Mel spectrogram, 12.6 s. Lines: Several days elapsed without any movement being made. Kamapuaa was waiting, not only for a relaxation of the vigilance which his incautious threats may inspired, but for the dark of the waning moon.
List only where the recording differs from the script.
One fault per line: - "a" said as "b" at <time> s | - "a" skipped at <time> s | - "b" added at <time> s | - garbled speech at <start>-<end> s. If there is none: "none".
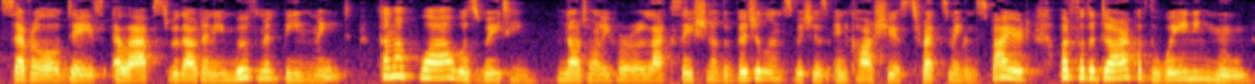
none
